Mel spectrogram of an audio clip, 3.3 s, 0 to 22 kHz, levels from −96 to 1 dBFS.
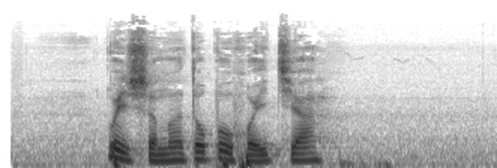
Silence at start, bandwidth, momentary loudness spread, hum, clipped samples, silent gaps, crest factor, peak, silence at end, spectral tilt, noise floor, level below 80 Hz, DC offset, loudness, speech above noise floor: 0.7 s; 14.5 kHz; 7 LU; none; under 0.1%; none; 18 dB; -4 dBFS; 0.7 s; -5 dB/octave; -48 dBFS; -36 dBFS; under 0.1%; -20 LUFS; 29 dB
